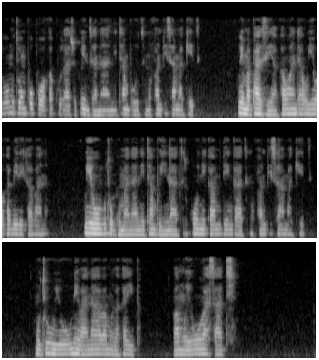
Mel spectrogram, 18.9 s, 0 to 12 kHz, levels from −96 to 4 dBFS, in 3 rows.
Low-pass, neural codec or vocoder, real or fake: 7.2 kHz; none; real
